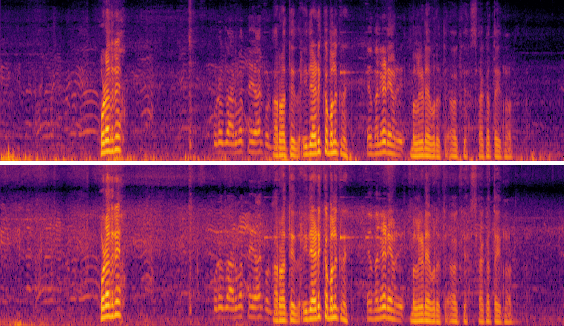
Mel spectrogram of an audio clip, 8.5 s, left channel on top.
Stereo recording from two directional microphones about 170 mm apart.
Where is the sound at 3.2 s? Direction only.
35° right (ahead or behind).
